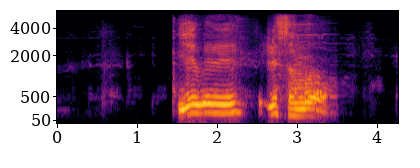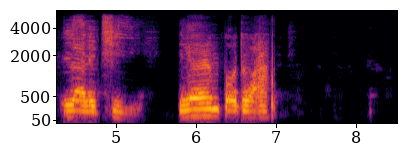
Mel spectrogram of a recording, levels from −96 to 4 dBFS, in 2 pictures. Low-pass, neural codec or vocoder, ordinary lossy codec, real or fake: 5.4 kHz; codec, 44.1 kHz, 1.7 kbps, Pupu-Codec; AAC, 32 kbps; fake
